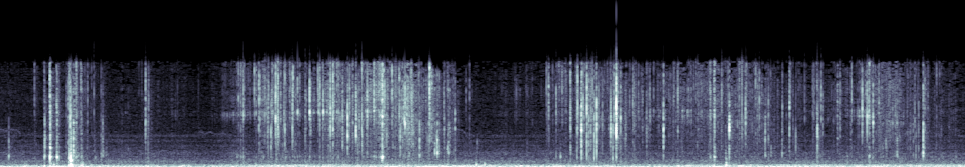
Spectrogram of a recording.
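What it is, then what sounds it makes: Dry soap bar being scraped and cut. A hand with long nails holds a solid, dry, hand-sized green soap bar while a metal utility knife blade scrapes and cuts into it, breaking off flakes. Dense, crunchy scraping and crumbly crackles fill the clip, with sharp bright snaps over a steady low hum.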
